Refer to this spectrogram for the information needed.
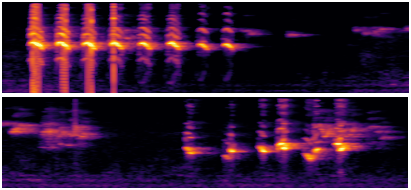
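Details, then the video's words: Female greater green leafbird in the morning, calling to lure males: a fast train of loud, clicky chirps slows and softens, then a soft high buzzy trill, and finally a burst of lower, varied twittering notes. "KICAUAN CUCAK IJO BETINA PAGI HARI 🔥 Alternatif untuk Pancing Jantan"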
